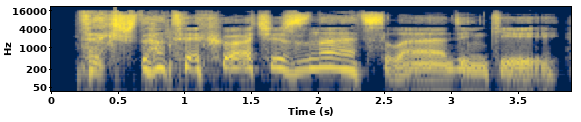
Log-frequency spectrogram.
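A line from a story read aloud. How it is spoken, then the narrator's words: Laughing, teasing question. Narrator (Russian): спросила она, смеясь, дразня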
